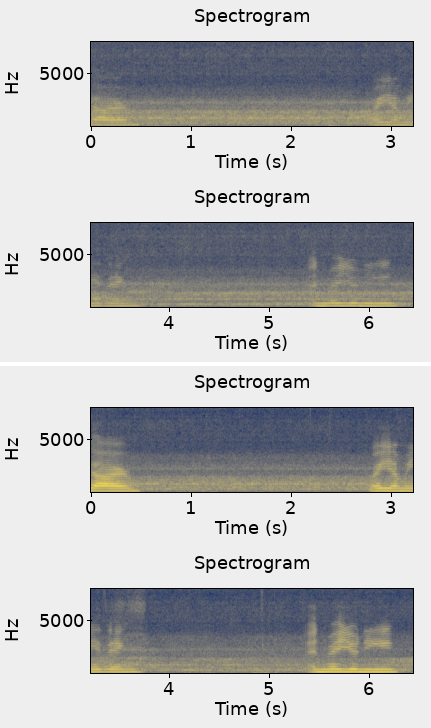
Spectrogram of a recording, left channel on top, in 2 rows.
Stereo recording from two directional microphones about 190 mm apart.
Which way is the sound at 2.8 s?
70° right (ahead or behind).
